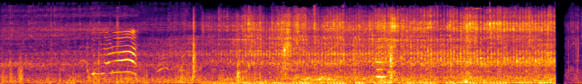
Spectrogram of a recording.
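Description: A tractor engine idles on a farm field, a steady low rumble running throughout, briefly joined by a bird's chirping call near the start.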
